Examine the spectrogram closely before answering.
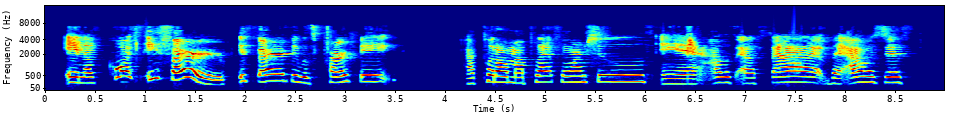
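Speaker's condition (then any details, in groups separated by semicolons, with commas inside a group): No condition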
